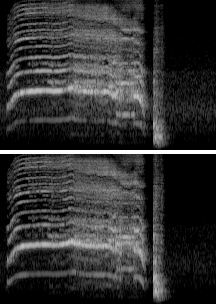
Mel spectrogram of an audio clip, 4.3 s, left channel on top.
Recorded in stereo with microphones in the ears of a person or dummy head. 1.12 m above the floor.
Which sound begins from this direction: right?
A thud, at 3.1 s.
